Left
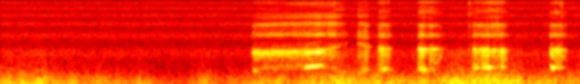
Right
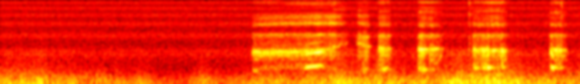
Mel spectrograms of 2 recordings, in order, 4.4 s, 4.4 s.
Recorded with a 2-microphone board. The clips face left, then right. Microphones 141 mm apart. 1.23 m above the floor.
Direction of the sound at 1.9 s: 10° left (ahead or behind).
